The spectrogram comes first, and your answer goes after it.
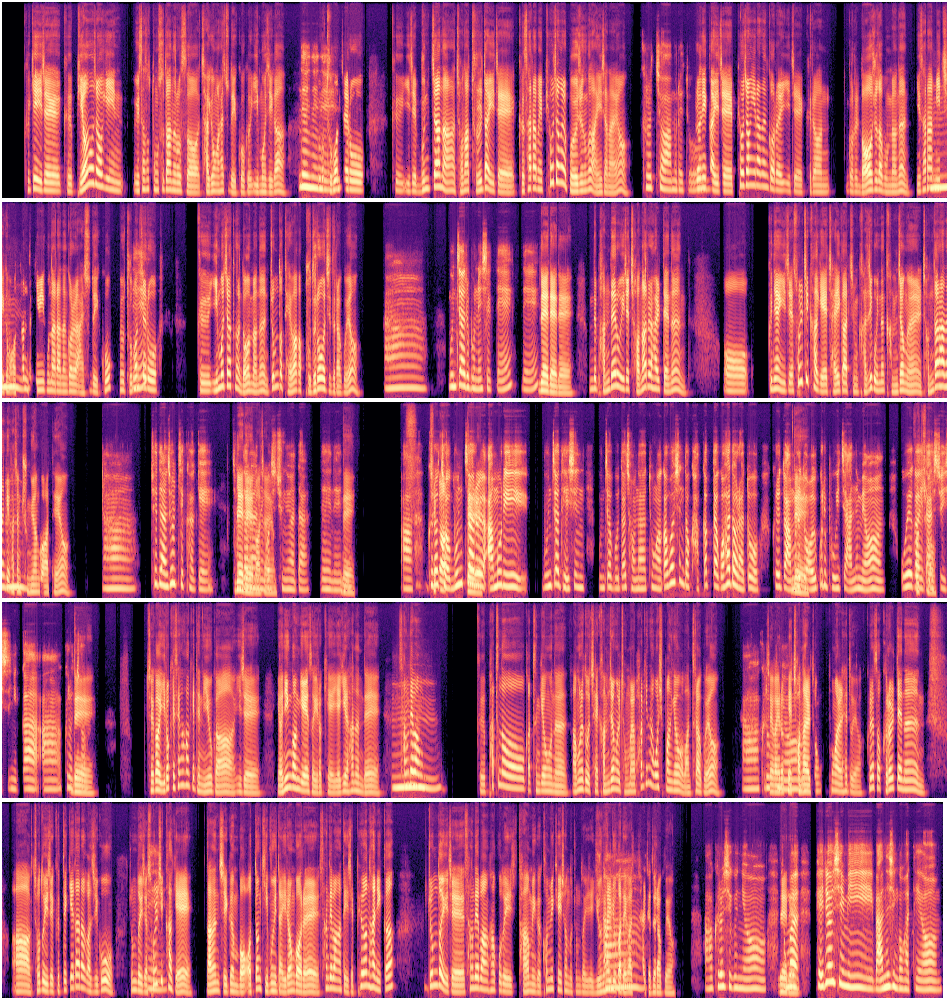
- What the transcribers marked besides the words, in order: teeth sucking; other background noise
- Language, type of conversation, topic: Korean, podcast, 전화 통화보다 문자를 더 선호하시나요?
